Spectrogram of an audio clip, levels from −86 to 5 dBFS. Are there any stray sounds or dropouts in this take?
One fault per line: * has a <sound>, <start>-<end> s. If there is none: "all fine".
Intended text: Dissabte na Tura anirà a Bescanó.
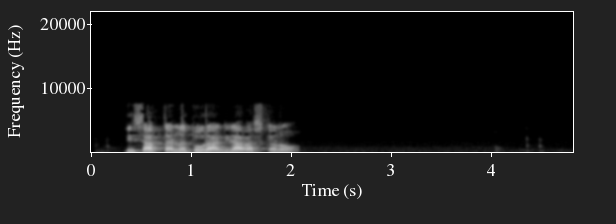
all fine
